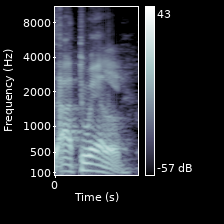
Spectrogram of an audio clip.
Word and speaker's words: Atwell: And again, it's not Atlee, it's Atwell.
